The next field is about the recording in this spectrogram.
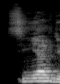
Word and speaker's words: Signal: Öbür taraftan Telegram ve e, Signal, Sinyal diye okunuyor. Signal diye yazılıyor. Signal.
